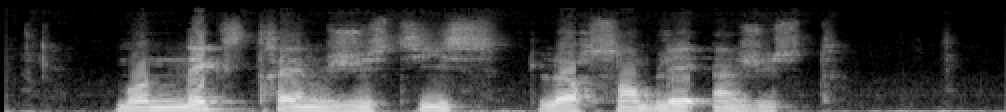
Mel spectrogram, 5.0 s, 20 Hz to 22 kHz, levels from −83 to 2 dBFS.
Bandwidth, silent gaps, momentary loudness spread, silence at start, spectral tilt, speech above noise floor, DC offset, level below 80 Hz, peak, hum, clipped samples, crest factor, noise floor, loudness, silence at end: 11.5 kHz; none; 11 LU; 0.05 s; -6.5 dB/octave; 24 dB; under 0.1%; -38 dBFS; 0 dBFS; none; under 0.1%; 14 dB; -36 dBFS; -13 LUFS; 0 s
